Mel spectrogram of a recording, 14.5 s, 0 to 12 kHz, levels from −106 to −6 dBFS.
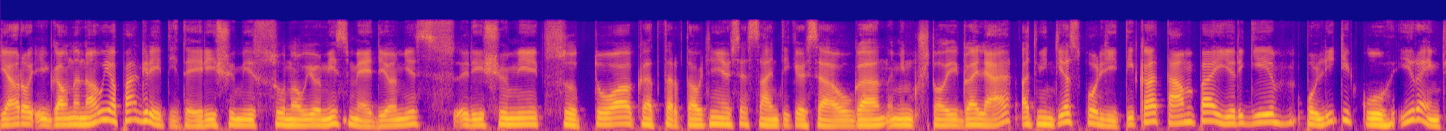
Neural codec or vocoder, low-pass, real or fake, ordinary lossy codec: codec, 16 kHz, 2 kbps, X-Codec, HuBERT features, trained on balanced general audio; 7.2 kHz; fake; MP3, 96 kbps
